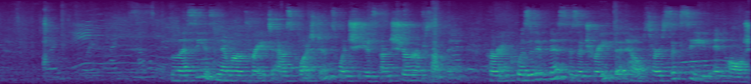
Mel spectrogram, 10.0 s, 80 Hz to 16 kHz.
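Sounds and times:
children chattering: 0:00.0 - 0:10.0
child's voice rising: 0:00.7 - 0:02.4.

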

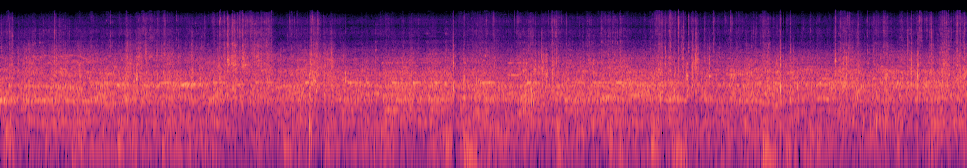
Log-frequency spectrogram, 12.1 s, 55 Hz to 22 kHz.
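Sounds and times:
sharp knocks and cracks: 0:00.0 - 0:12.0
wooden boards clattering: 0:00.0 - 0:12.0.

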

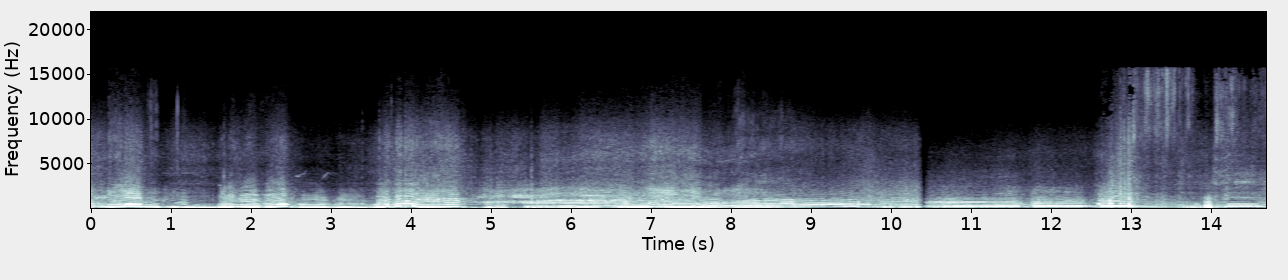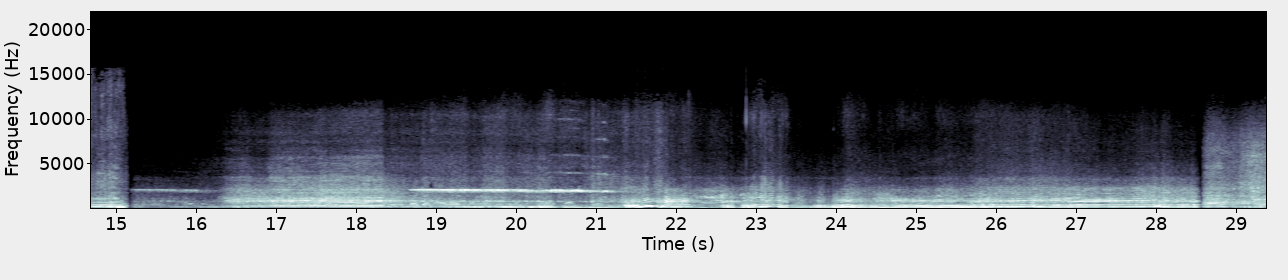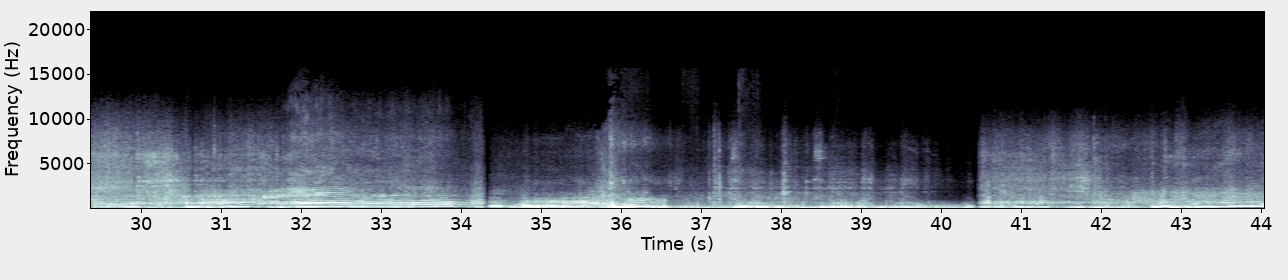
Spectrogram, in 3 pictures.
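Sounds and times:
rally car engines revving: 0:00.0 - 0:44.0
tyre squeal: 0:12.9 - 0:23.2.

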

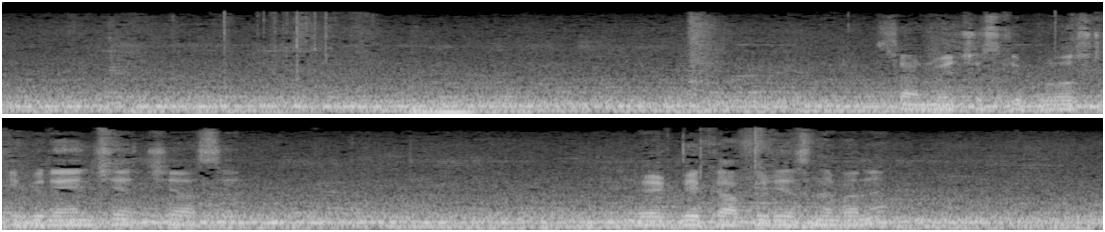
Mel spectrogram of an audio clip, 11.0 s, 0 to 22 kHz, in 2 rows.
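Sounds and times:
low machine hum: 0:00.0 - 0:11.0
man talking: 0:04.4 - 0:06.8, 0:08.6 - 0:10.0.

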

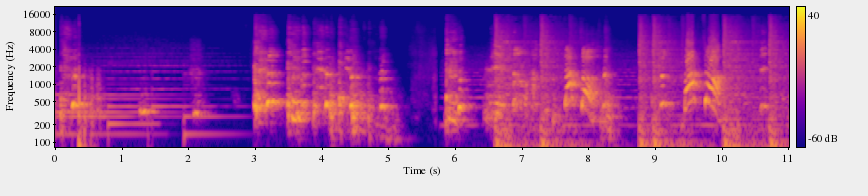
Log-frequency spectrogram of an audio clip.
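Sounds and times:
woman coughing: 0:00.1 - 0:00.4, 0:03.0 - 0:05.2, 0:05.8 - 0:09.4, 0:10.6 - 0:10.8
dramatic music with heavy bass: 0:05.8 - 0:11.0.

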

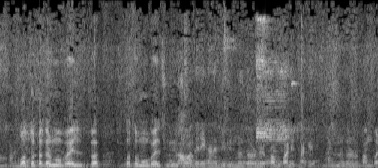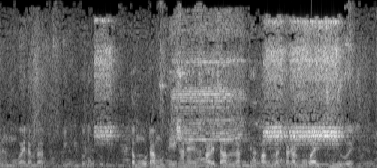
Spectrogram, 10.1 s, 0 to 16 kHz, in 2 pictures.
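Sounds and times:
man speaking: 0:00.2 - 0:10.0.

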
